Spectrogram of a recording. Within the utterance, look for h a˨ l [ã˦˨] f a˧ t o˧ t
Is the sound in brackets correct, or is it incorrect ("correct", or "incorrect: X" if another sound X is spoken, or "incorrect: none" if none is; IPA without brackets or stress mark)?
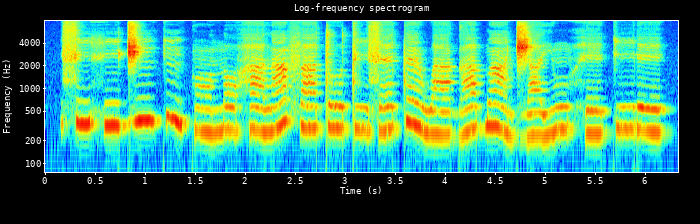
incorrect: ã˨˦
